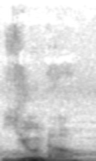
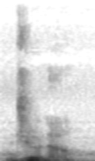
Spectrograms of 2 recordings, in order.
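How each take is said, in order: First: The name has its classical Latin pronunciation. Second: The name has its usual English pronunciation. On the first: "in Latin pronounced" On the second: "in English"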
